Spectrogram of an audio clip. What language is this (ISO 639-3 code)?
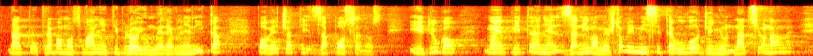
hrv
